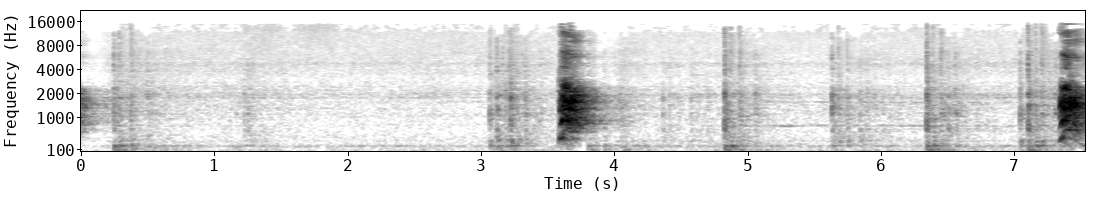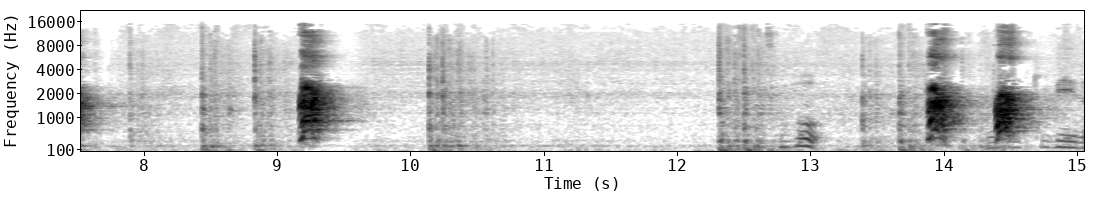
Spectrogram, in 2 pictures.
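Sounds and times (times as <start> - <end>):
small dog barking: 3.6 - 4.0, 7.3 - 7.7, 9.1 - 9.6, 13.8 - 14.8.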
